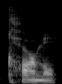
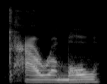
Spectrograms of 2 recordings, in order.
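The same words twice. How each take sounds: First: "caramel" as CAR-mul; low "caramel" in two syllables, CAR-mul; rejected pronunciation. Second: "caramel" slowly as CARE-uh-mole; slow "caramel", round MOLE ending; tolerated variant. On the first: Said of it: "it's not caramel". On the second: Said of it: "I don't really care". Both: Shown as a demonstration.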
